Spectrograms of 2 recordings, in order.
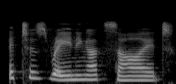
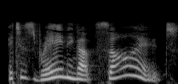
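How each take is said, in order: First: It is said plainly, without strong feeling. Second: It is said excitedly, with strong feeling. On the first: The speaker calls it wrong. "the intonation was all wrong" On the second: The speaker calls it right. "I will read them correctly"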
